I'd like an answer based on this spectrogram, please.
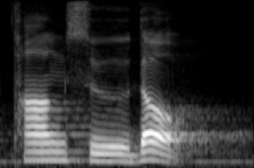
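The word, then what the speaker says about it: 唐手道: If you write this in Korean, it would be written the same way. It would be pronounced Tang Su Do.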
